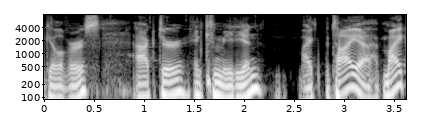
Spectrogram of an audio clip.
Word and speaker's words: Batayeh: First time here Inside the Gilliverse, actor and comedian Mike Batayeh. Mike, how are you? Hello, everybody in the Gilliverse. Did I get the pronunciation right? I hope I did. Did I do it right? Batayeh, yes, you got it right.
